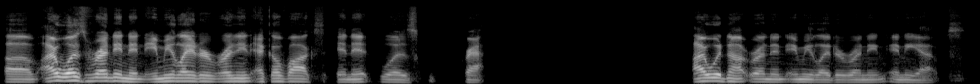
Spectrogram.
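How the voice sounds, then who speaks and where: A man hosting a casual live ghost hunting session, talking informally and haltingly and putting questions to spirits. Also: mid-range voice, bright, forceful tone, clear, resonant tone, no echo.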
